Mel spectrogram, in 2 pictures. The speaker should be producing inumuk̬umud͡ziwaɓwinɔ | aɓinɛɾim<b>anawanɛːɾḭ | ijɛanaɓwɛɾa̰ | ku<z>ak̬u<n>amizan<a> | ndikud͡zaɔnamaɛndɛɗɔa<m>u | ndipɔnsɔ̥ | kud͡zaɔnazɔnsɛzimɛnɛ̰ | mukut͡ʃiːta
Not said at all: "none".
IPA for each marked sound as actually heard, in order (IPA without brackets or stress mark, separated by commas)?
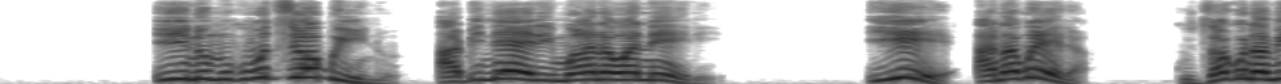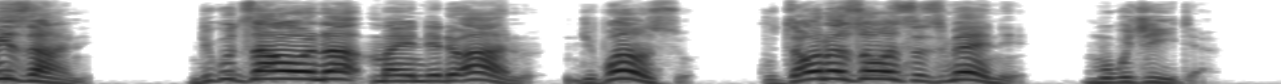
w, d͡z, n, i, n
